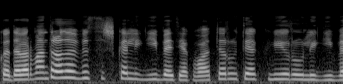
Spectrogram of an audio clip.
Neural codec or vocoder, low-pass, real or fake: none; 9.9 kHz; real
